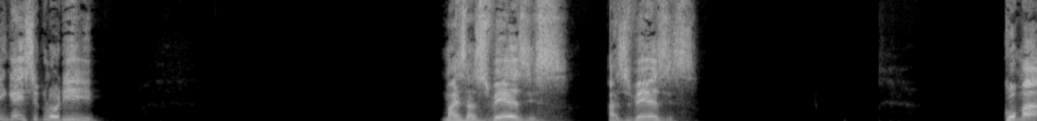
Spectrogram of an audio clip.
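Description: A middle-aged man speaks calmly and closely into a microphone, with long pauses.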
